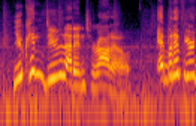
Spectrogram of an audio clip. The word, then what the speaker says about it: Toronto: and then he said, say it like a true Torontonian. It's Toronto. So Toronto. really, it's C-H Toronto. U-R-R, C-H. like ch, Toronto. No T at the end. Toronto. C-H-U-R-R-O-N-O. Toronto. Toronto. Toronto. Toronto. Toronto. So that's how you say it.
